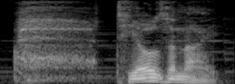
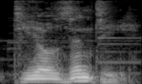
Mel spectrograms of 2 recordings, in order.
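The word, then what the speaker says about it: Teosinte: Teozanite. No. That's not it. Teozinte. That's how you pronounce that.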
